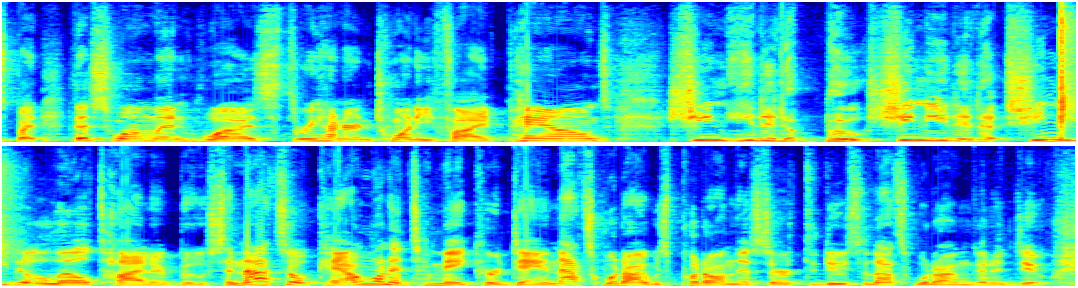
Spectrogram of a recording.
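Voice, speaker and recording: Upbeat male trainer-host, bright forward voice, pumps up listeners with emphatic repeated lines. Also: high voice. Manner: energetic, emphatic, repetitive motivational phrasing. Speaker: fitness trainer and podcast host. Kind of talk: solo motivational podcast storytelling.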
